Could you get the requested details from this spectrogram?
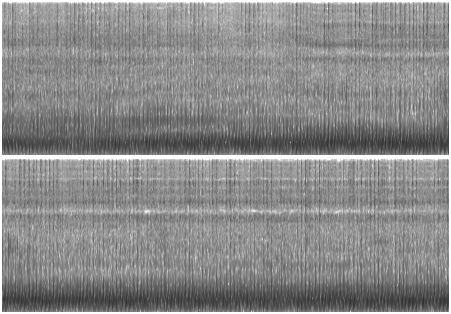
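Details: Shindaiwa power broom after refurbishment with new carburetor, gaskets and recoil, running without air filter: steady, even two-stroke buzz holding one pitch, no misses, surging or rattles. Clean, healthy running.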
